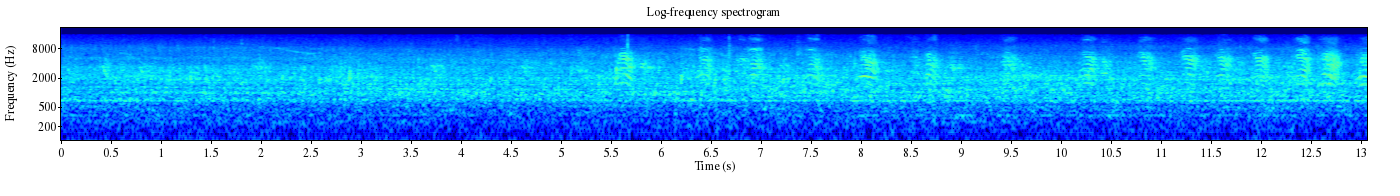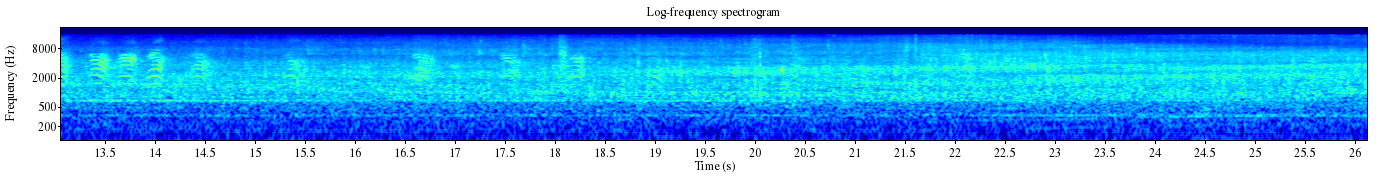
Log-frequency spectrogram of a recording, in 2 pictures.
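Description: A bird calling in a long run of quick, short, high chirps for roughly ten seconds, over a steady outdoor hiss.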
